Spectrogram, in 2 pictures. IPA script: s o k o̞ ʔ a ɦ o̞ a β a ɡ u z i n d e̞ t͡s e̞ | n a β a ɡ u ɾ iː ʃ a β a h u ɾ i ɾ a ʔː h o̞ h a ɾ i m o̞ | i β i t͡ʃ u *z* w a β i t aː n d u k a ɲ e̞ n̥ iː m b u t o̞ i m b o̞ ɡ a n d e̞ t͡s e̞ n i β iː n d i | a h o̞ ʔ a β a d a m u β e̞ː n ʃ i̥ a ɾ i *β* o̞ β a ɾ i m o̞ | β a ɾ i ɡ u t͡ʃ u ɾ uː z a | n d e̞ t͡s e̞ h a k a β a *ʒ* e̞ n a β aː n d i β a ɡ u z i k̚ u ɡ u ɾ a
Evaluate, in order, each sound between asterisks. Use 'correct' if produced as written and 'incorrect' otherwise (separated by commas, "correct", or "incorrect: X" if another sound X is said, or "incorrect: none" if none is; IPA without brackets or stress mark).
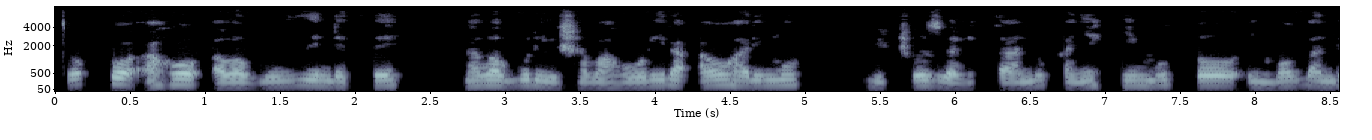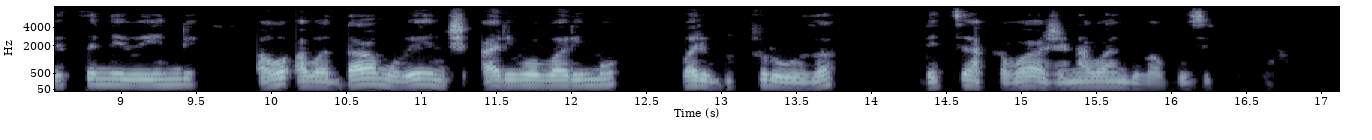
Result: correct, correct, correct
